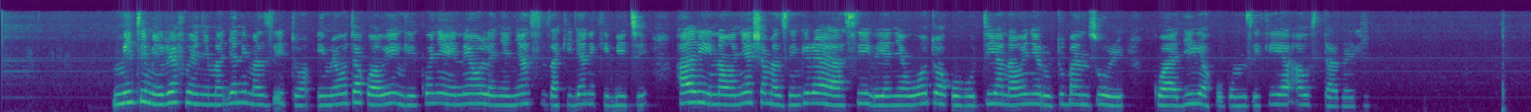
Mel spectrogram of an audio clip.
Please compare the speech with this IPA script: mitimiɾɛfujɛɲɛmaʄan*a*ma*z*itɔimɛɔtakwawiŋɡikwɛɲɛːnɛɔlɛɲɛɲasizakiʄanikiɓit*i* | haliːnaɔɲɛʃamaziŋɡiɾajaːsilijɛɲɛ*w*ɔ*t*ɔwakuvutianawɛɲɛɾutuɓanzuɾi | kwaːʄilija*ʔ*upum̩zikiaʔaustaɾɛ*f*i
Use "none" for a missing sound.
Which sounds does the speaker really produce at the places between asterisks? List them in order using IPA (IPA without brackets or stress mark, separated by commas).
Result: i, z, i, u, t, k, h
